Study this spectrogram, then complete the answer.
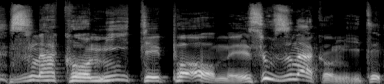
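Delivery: high, drawn-out delighted approval. A narrator's reading. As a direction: gush over a splendid idea. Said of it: "ucieszył się Lockhart".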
